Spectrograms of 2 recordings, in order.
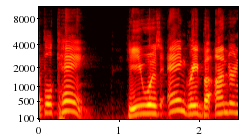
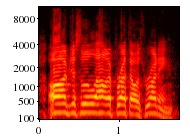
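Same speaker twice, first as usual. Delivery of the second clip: fast, breezy excuse into the phone; quick phone excuse; much faster than usual. Pretend. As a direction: brush it off quickly. Excuse on phone after argument.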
